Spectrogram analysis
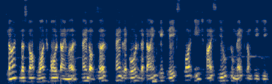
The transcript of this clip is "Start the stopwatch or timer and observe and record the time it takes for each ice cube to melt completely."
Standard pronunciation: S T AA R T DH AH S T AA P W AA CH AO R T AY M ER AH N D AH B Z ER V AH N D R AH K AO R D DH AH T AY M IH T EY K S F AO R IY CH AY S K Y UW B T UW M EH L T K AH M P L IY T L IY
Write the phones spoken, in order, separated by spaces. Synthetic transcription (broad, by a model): S T AA R T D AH S T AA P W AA CH AO L T AY M ER AH N D AH B Z ER V AH N D R AH K AO R D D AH T AY M IH T EY K S F AO R IY CH AY S K Y UW T UW M EH L T K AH M P L IY T L IY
